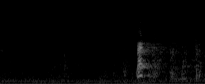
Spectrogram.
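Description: A single short dog bark about one and a half seconds in, over quiet room tone.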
